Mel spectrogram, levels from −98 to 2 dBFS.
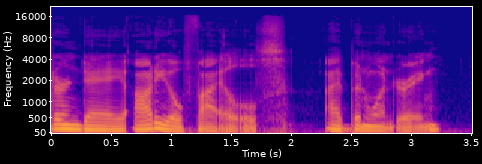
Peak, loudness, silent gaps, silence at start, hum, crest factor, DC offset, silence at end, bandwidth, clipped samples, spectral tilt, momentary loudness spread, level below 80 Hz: -12 dBFS; -28 LUFS; none; 0 s; none; 14 dB; under 0.1%; 0.3 s; 13 kHz; under 0.1%; -8.5 dB/octave; 10 LU; -48 dBFS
